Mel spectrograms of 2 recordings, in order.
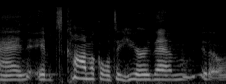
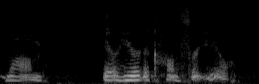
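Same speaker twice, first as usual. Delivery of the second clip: whispered words. A mother retells her son whispering in her ear on the balcony, retelling a whisper. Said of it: "And he whispers in my ear".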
